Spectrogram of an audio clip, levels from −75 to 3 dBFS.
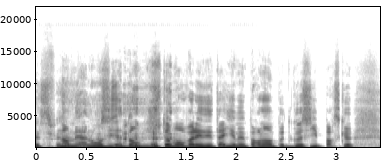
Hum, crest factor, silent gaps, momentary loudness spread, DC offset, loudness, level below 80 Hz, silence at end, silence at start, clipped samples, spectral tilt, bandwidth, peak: none; 16 dB; none; 9 LU; under 0.1%; -22 LUFS; -58 dBFS; 0 s; 0 s; under 0.1%; -5.5 dB/octave; 16 kHz; -6 dBFS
